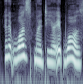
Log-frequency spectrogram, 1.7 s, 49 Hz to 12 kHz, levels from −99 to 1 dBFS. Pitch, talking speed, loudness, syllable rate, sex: 235 Hz, 250 wpm, -16 LUFS, 4.7 syllables/s, female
